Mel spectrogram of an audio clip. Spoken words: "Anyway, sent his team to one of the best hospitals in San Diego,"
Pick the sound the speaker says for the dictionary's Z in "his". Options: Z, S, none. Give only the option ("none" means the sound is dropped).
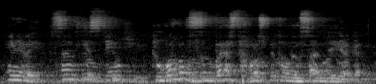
S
